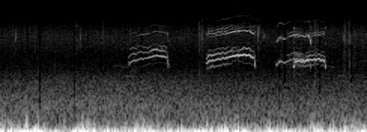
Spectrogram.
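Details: Bald eagle mother feeding her babies at the nest; after a quiet start, three bursts of high, buzzy-edged whistled chirps follow close together, with low wind noise throughout.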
